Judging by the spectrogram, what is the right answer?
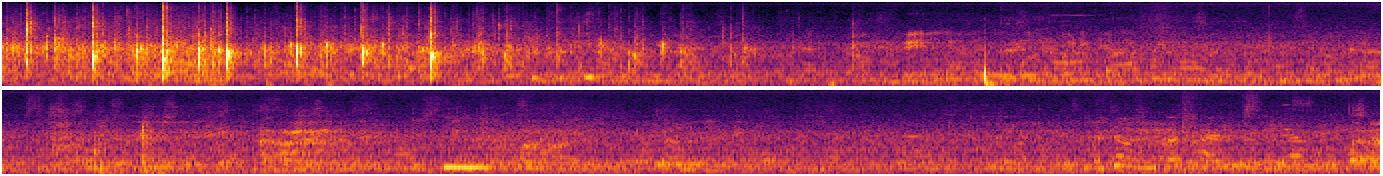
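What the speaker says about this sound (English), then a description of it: "Please appreciate the student with a huge round of applause." Applause from an audience at a National Unani Day felicitation of university toppers: a short burst of clapping in the first couple of seconds fades into a low murmur of crowd chatter and scattered background noise.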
